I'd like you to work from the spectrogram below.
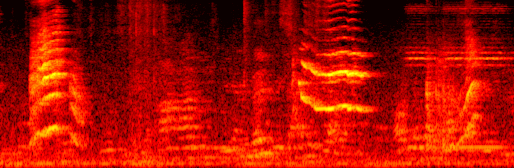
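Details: A parrot, called mithu, lets out two loud, harmonic-rich screeching calls that rise then fall, one near the start and one around three seconds, with softer squeaky notes between them in a quiet indoor setting.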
